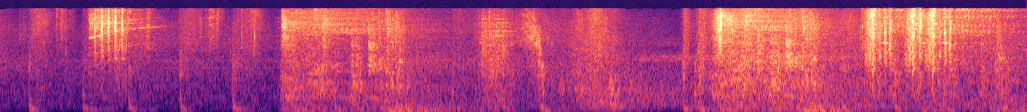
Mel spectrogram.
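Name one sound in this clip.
Quick footsteps thud on a metal floor.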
